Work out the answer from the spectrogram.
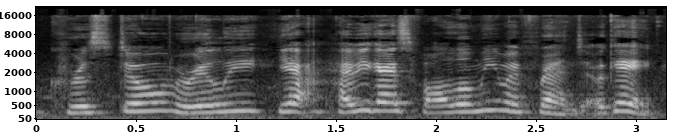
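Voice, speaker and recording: A young woman from Shanghai who grew up speaking Chinese hosts a relaxed livestream in a high, pushed, bright voice with big pitch swings and an unhurried pace. She's chatty, answering comments from viewers and repeatedly asking "okay?"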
